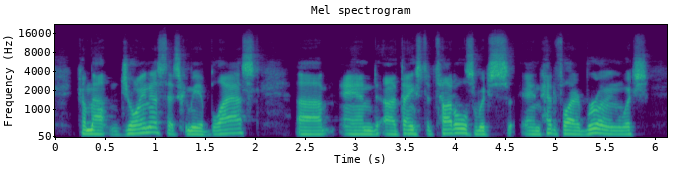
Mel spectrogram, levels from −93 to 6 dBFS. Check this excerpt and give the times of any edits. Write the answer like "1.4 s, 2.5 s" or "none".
4.6 s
